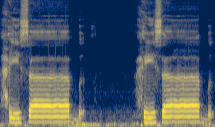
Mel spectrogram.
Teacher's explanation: Ada pantulannya, ada qalqalahnya. Jadi ini ada huruf yang disukunkan pada akhir ayat. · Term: qalqalah kubra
